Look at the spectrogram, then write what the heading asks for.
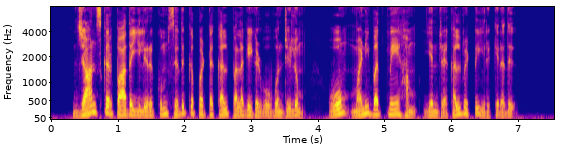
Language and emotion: Tamil, neutral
